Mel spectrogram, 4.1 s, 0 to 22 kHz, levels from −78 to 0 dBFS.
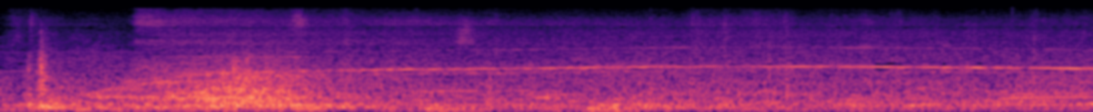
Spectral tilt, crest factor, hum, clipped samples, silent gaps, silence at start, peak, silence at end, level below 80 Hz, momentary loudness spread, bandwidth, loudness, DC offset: -5 dB/octave; 16 dB; none; under 0.1%; none; 0 s; -6 dBFS; 0 s; -42 dBFS; 8 LU; 16 kHz; -21 LUFS; under 0.1%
